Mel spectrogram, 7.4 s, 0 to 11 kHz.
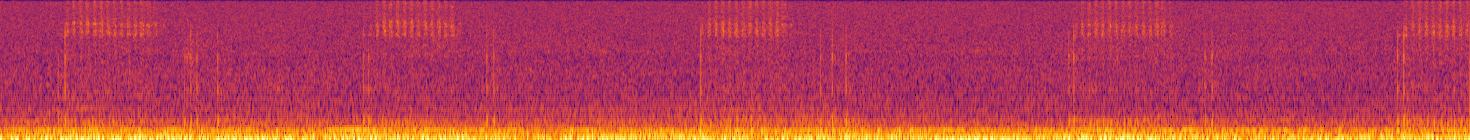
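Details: Massage session with Heidi, a senior cat adopted in 2019: loud, even low-pitched purring throughout, punctuated by airy inhalation-like hisses about every one and a half seconds.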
